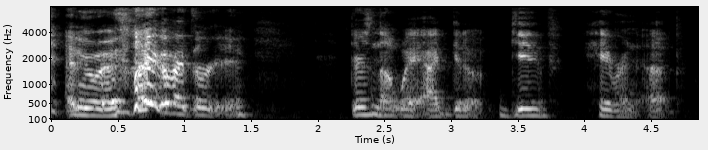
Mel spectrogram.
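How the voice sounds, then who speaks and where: A woman's voice: on the low side, animated, normal speed, gravelly, slightly rough. A young woman reading her own old writing aloud in an embarrassed, giggly, self-mocking way, casually breaking off to comment. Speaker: reader of own old fan fiction.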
